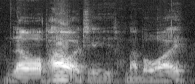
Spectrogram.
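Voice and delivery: a hint of a low old gentleman's voice; lightly voiced, courtly old man reassuring the boy. Old Virginian gentleman speaks to boy.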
